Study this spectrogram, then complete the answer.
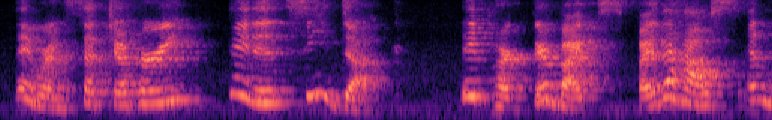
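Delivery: lively storybook read-aloud with voiced animals; reading to children. Teacher reading a picture book to children, lively. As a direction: tell the tale brightly to little listeners.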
